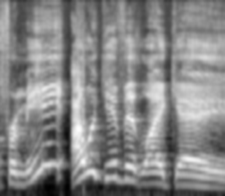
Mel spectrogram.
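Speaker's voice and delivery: voice breaking and cracking mid-phrase. Giving a movie a rating out of ten, the speaker's voice cracks. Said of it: "that was a voice crack".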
